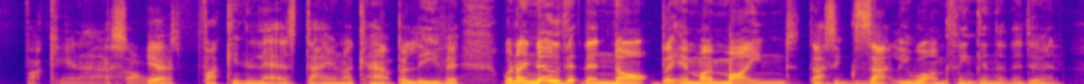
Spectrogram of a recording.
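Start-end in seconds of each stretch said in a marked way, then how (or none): 0.2-3.1 mock-angry, spoken through gritted teeth. A speaker imagines the people they let down typing a reply, imagined anger through gritted teeth. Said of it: "typing it through gritted teeth going".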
